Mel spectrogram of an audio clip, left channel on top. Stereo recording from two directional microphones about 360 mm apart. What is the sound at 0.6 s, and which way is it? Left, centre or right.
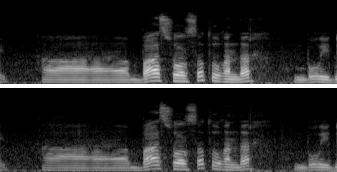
Speech, centre.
